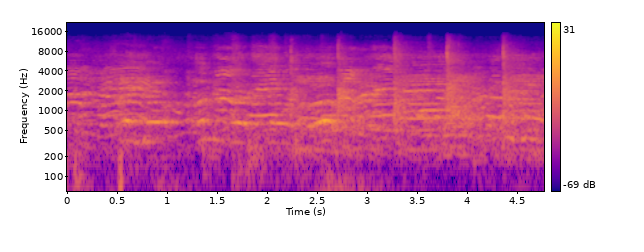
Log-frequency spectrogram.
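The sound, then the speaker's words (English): A wrestling crowd chants "Mama" in support of wrestler Flex Simmons, a dense roar of many voices rising and falling steadily, punctuated by scattered sharp claps and thumps throughout. “And the crowd is chanting mama.”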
